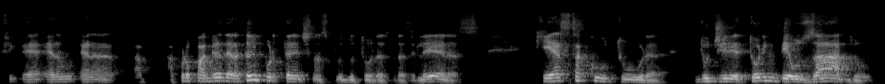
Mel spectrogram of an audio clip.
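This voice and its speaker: A man's voice: medium pitch, lively intonation, normal speed. A Brazilian man speaking as a guest in a casual discussion, emphatic and colloquial. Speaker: interview guest, producer and screenwriter.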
